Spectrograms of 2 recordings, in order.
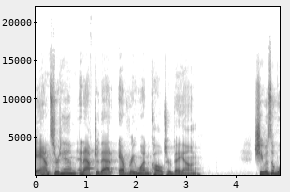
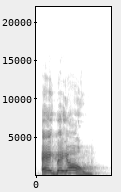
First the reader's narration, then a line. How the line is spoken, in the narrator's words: one of the other men at the table shouted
